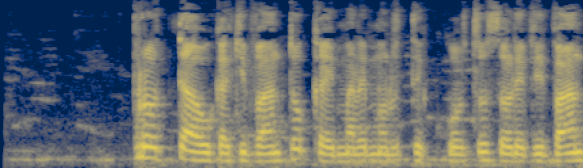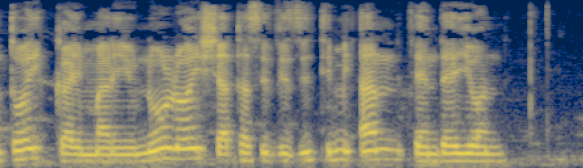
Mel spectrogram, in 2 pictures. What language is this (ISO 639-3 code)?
epo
